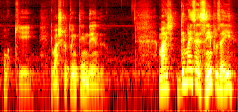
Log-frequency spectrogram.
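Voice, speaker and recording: A man's voice: medium pitch, big pitch swings, measured pace. A man voicing a skeptical male student who asks doubtful questions in a language lesson. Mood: curious.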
